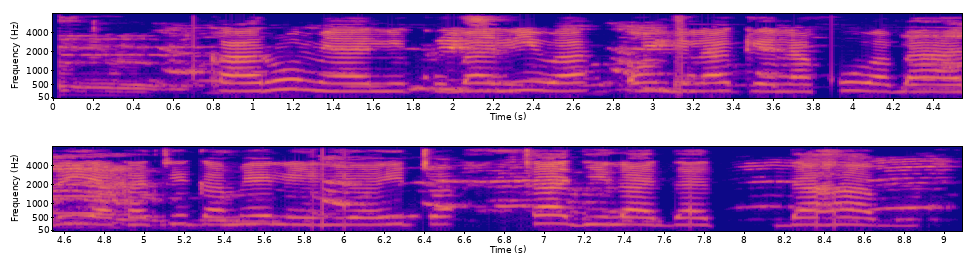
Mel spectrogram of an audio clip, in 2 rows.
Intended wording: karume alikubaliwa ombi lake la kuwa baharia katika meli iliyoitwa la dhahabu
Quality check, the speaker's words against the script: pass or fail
fail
